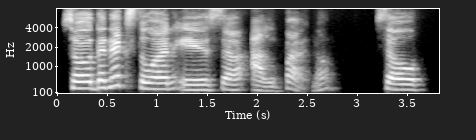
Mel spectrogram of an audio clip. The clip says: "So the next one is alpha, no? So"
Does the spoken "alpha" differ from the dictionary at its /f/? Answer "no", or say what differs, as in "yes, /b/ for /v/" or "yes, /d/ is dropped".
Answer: yes, /p/ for /f/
